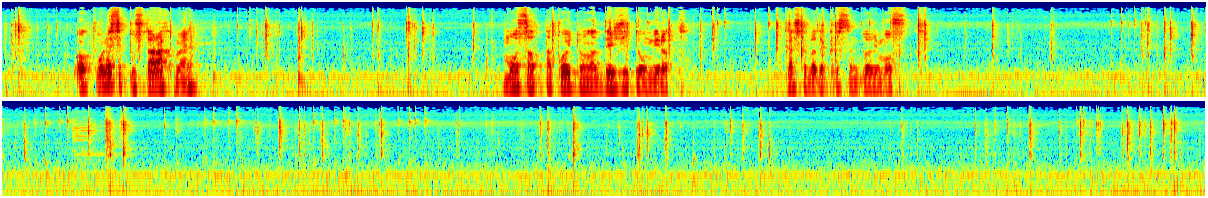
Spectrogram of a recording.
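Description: Blocks click and tap as they are placed and broken in a game.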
